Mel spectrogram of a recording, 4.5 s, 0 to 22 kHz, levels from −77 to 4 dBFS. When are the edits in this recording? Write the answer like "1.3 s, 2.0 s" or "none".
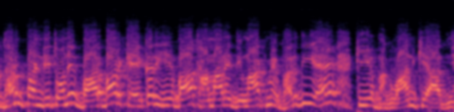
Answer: none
